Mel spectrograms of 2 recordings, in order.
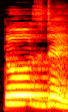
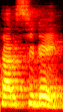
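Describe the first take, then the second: First: The consonant after 'Thur' sounds like z. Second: The consonant after 'Thur' sounds like s. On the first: The speaker calls it right. "must be pronounced like za" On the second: The speaker calls it wrong. "People generally mispronounce this word"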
